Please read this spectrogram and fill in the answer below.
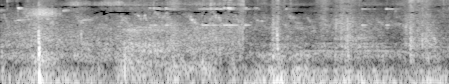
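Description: Faint outdoor ambience, with a single light click about half a second in and a few faint short high tones later on.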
